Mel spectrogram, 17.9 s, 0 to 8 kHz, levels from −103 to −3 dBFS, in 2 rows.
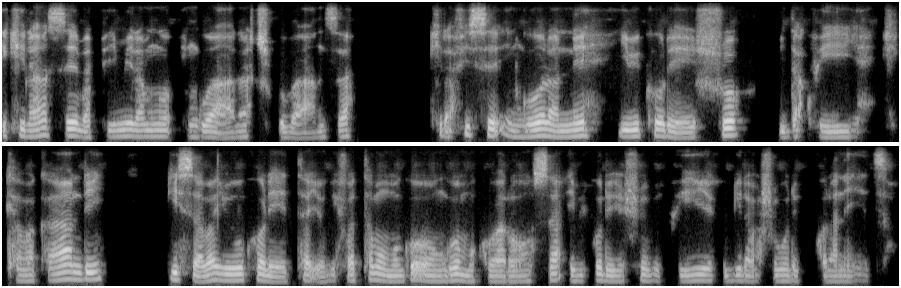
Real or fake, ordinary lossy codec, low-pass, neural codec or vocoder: real; Opus, 24 kbps; 7.2 kHz; none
